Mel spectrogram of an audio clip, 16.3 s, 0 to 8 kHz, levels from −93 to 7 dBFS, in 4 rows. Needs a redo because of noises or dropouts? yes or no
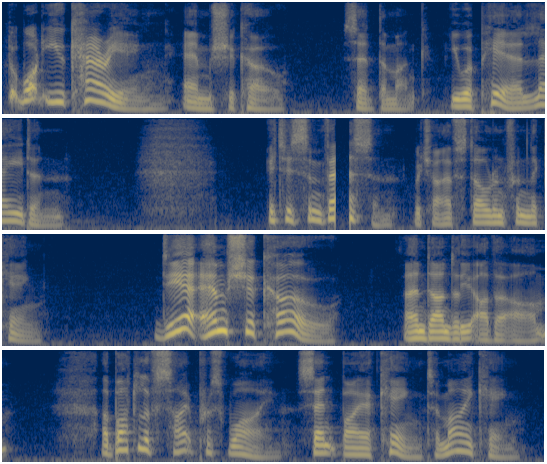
yes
